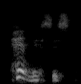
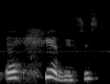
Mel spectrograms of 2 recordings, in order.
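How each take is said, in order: First: Gênesis with its first syllable pushed hard; stressed syllable. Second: Gênesis said the Spanish way, first syllable stressed, G like a throaty h. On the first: Teacher stresses Gênesis to show the tonic syllable, a firm push. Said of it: "a que dá mais impulso". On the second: Teacher models Gênesis for Brazilian learners, clear stress on the first syllable. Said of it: "marcar a sílaba tônica". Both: Shown as a demonstration.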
